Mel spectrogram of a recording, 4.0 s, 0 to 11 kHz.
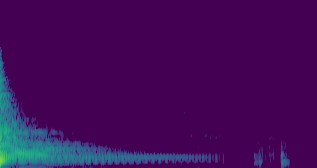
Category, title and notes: Music > Solo percussion
Med-low Tom - Oneshot 66 12 inch Sonor Force 3007 Maple Rack
recording, loop, drum, drums, acoustic, Tom, beat, maple, drumkit, quality, wood, toms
